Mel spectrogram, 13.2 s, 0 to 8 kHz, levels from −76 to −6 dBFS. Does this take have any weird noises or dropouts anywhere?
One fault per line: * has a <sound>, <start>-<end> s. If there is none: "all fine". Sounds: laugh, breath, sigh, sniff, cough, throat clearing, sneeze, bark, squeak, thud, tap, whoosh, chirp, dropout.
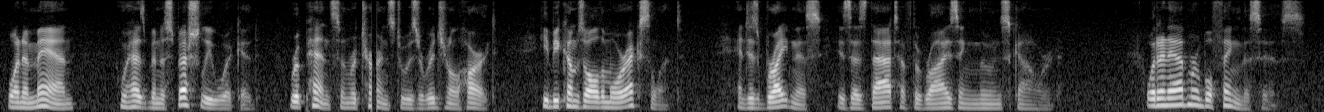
* has a dropout, 3.7-3.8 s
